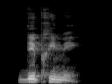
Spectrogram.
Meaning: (verb) past participle of déprimer; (adjective) depressed, dejected
- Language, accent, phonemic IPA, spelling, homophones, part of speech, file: French, France, /de.pʁi.me/, déprimé, déprimai / déprimée / déprimées / déprimer / déprimés / déprimez, verb / adjective, LL-Q150 (fra)-déprimé.wav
